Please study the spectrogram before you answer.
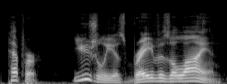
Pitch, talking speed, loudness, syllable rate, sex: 120 Hz, 185 wpm, -18 LUFS, 6.0 syllables/s, male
